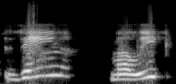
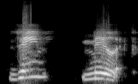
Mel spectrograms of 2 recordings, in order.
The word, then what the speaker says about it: Zayn Malik: Li VV y called zayn malik zayn malik it is not zayn malik it is zayn malik clearly stated ok anyway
